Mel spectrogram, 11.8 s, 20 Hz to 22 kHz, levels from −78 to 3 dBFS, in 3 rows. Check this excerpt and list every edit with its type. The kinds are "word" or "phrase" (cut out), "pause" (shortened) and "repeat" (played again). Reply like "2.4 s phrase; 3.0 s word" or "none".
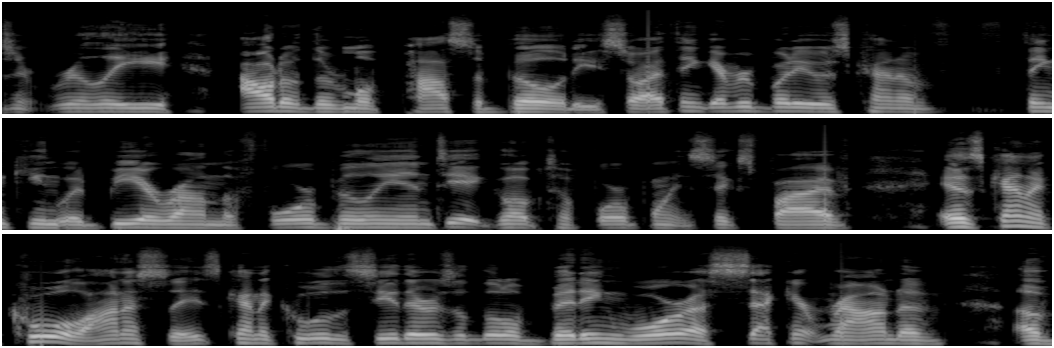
1.3 s word; 4.1 s phrase; 5.6 s word

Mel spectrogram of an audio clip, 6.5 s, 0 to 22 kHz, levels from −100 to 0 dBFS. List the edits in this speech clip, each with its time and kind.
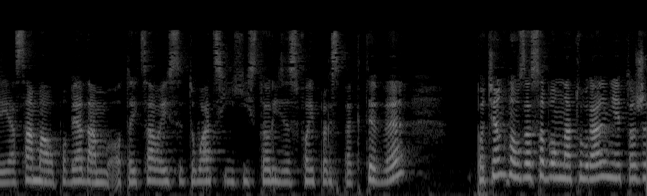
none

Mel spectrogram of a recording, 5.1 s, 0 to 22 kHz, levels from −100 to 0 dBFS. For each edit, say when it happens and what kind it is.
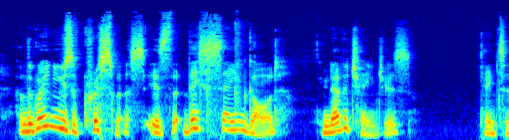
none

